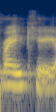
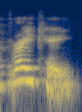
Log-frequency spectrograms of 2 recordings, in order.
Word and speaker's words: Reiki: pronounce it wrong um I just think of um The Rake in the garden that's how you can remember how it's um pronounced um and I found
